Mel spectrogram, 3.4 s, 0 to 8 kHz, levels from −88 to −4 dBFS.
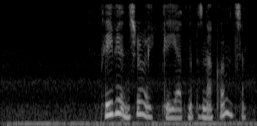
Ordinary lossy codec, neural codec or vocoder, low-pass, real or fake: none; none; 7.2 kHz; real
